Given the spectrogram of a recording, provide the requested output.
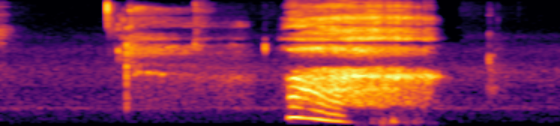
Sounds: Sigh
